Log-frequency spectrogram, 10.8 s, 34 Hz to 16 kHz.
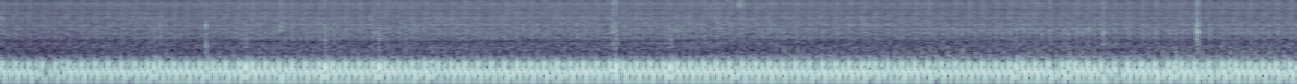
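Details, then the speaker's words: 2002 Honda Magna VF750C at idle: a low throbbing beat that stumbles and skips pulses. The misfire is mainly from one cylinder and a little from another on the same bank; cause unknown. "Miss is coming from this cylinder and a little bit of this one so it's still this entire Bank over here don't understand that"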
